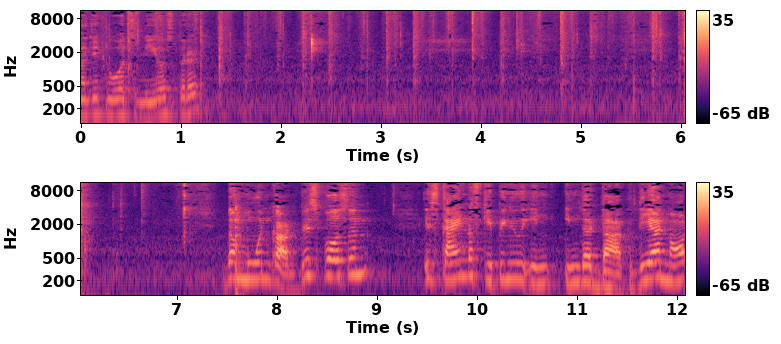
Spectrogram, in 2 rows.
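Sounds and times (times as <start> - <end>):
cards being shuffled: 0.0 - 6.8.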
